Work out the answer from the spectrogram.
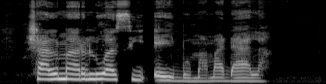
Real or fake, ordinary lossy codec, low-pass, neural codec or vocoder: real; none; none; none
